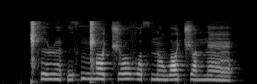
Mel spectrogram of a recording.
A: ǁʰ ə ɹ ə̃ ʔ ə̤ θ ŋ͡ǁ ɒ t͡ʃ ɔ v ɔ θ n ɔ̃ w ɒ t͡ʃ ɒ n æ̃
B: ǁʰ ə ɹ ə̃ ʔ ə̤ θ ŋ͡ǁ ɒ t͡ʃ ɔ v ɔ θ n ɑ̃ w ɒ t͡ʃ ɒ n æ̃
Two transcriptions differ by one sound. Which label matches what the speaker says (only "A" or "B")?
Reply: A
